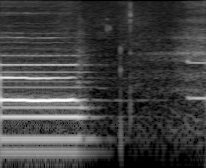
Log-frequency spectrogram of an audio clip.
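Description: Sung liturgical music: a voice holds a long note with slight vibrato over sustained accompanying chords, and the phrase ends about a second in. A brief near-silent pause follows before the next phrase begins at the very end.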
